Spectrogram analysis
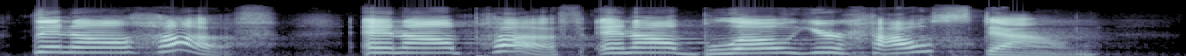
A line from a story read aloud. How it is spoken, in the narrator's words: howled the hungry wolf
